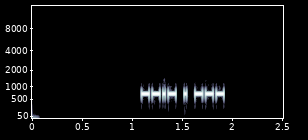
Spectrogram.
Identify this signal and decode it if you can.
Morse code, heard as a keyed tone, about 47 wpm, 700 Hz. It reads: QEO
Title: USA Call Sign Postfixes - 3 Letters 45wpm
